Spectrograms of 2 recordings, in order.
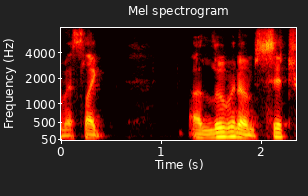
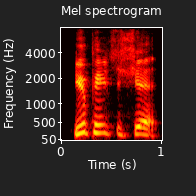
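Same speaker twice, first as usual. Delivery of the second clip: higher-pitched imitating insult; mock angry mother; 12 semitones higher than usual. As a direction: play the frantic mother, mildly hammed. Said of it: "And she's like".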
